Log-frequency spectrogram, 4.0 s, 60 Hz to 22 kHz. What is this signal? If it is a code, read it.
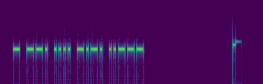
Morse code, heard as a keyed tone, about 36 wpm, 700 Hz. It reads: TGHC2
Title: Code Groups - 5 Letter:Numbers - 35wpm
